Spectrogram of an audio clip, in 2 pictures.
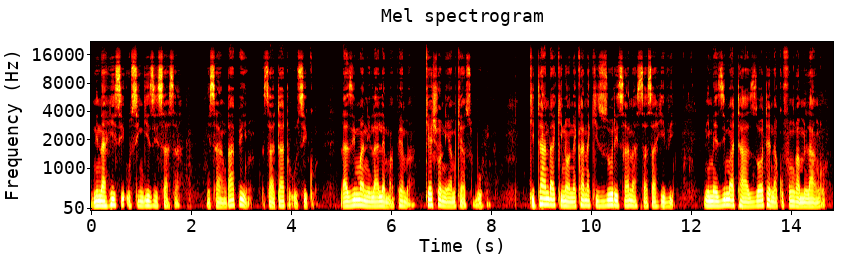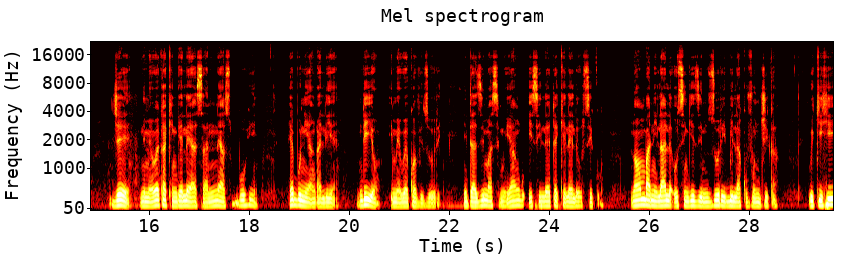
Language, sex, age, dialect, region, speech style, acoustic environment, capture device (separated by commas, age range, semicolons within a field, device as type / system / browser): Swahili, male, 18-24, Kenya - Nairobi Sheng-influenced, Kenya, relaxed, silence, mobile / Linux / Chrome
